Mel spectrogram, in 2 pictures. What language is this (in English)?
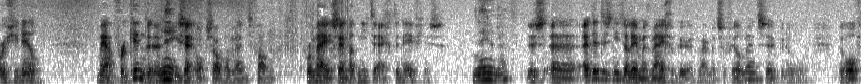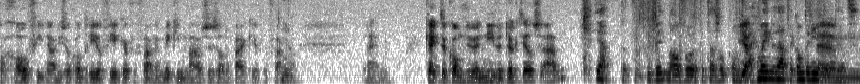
Dutch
